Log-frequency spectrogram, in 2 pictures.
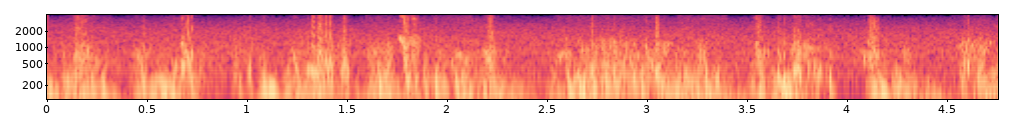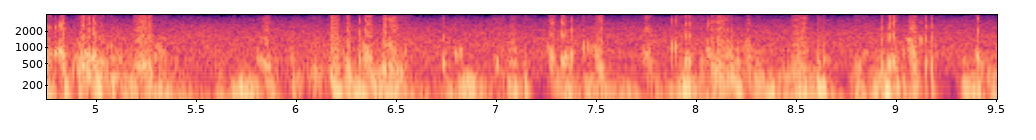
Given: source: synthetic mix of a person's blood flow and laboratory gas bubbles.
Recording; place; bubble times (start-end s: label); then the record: Doppler ultrasound of blood flow; precordium
0.05-0.33 s: bubbles
0.42-0.53 s: bubbles
0.57-0.79 s: bubbles
0.92-1.13 s: bubbles
1.19-1.53 s: bubbles
1.59-2.32 s: bubbles
2.52-3.39 s: bubbles
3.49-3.96 s: bubbles
4.05-4.21 s: bubbles
4.53-5.37 s: bubbles
5.79-5.92 s: bubbles
5.96-6.59 s: bubbles
6.71-6.86 s: bubbles
6.96-7.20 s: bubbles
7.24-7.58 s: bubbles
7.71-7.80 s: bubbles
7.84-8.35 s: bubbles
8.39-8.68 s: bubbles
8.77-9.22 s: bubbles
9.31-9.46 s: bubbles
From the record:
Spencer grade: 3 (all of the cardiac periods contain showers or single bubble signals, but not dominating or overriding the cardiac motion signals); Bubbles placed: anywhere in the cardiac cycle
